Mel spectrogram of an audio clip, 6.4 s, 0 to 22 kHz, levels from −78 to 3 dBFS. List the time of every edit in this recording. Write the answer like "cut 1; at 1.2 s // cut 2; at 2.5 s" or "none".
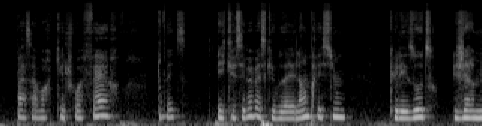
cut 1; at 2.1 s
